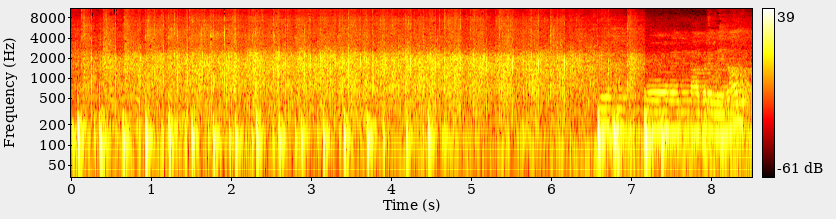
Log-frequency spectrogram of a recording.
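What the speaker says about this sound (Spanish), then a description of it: "Os tengo que aplaudir, os aplaudo" A group applauds at a charity golf tournament, with rhythmic, close and fairly loud clapping that carries on for several seconds before a voice starts speaking near the end.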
